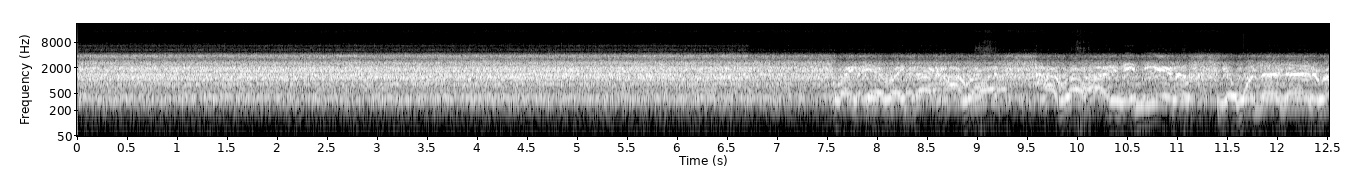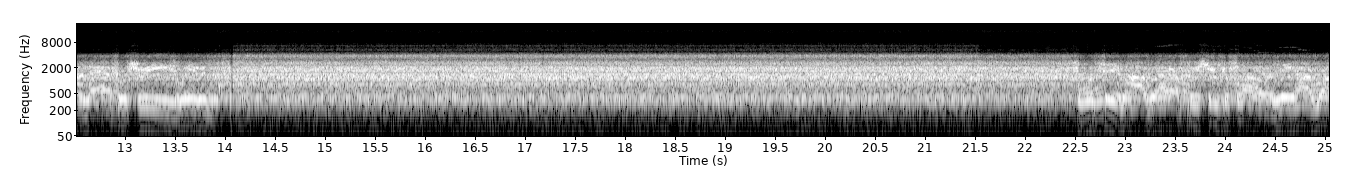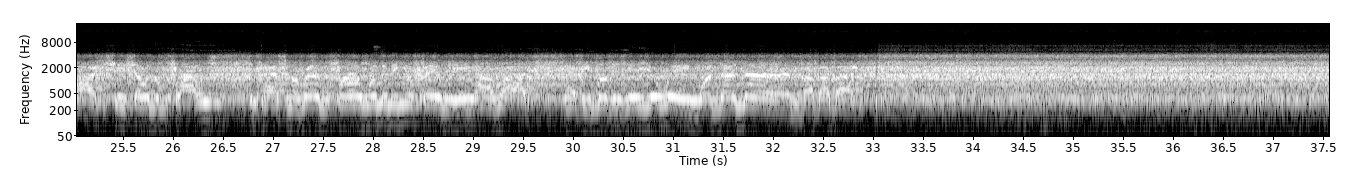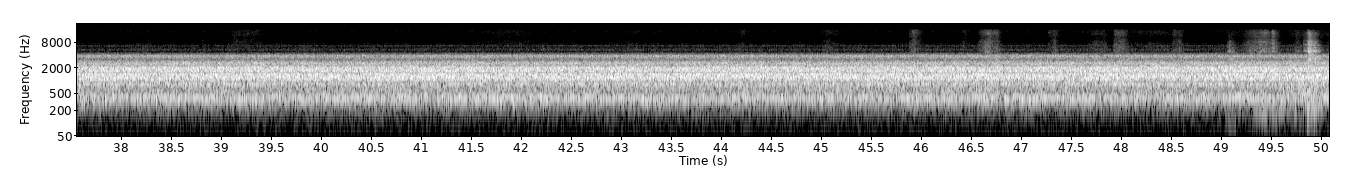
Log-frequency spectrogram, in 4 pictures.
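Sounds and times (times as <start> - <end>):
radio static hiss: 0.0 - 50.0
weak voice over radio: 7.5 - 14.2, 22.5 - 33.3, 42.8 - 50.0.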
